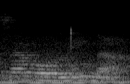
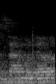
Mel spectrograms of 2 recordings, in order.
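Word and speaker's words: semolina: If you didn't hear what he said, he said samolina. Often mispronounced as salmonella and everything else in between.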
